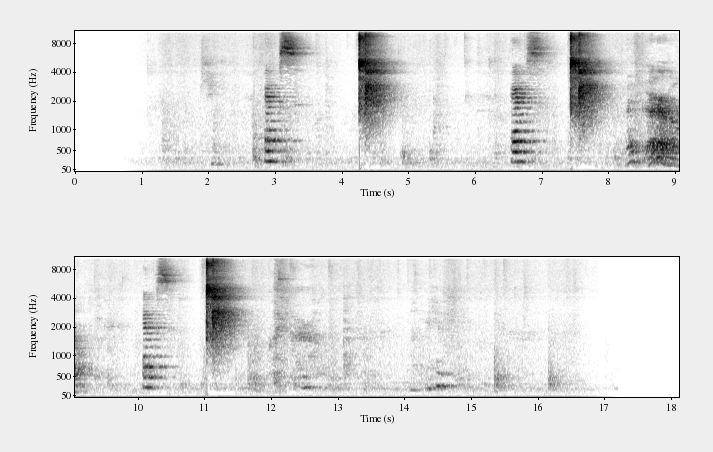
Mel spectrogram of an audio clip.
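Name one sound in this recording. A woman speaks briefly and cheerfully to a dog nearby.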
